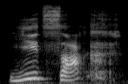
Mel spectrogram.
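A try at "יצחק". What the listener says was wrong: And give proper cha, Yitzchak.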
